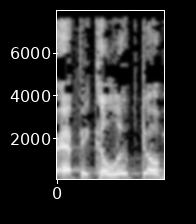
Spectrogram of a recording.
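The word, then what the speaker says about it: epikalupto (ἐπικαλύπτω): E-P-I-K-A-L-U-P-T, long O. Epikalupto.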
